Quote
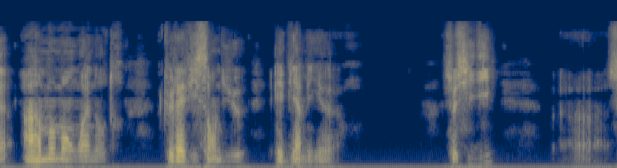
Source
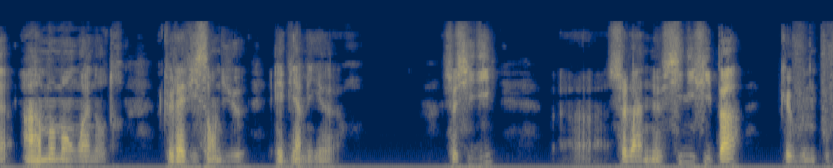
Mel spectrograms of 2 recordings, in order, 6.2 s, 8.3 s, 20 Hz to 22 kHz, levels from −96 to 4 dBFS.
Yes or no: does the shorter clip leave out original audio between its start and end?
no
